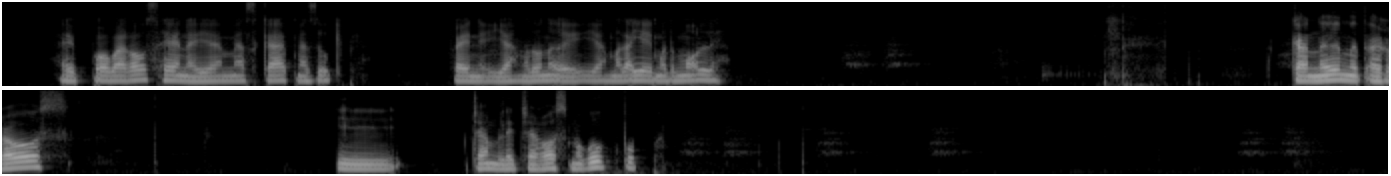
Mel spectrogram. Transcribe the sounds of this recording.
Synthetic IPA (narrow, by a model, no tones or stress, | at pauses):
hepobaɾoshenajahmʲaskapʲmʲas̬ukpʲ | fenejahmɨd̪unɨjjahmaɡajɨjmɨd̪mole | kanɨmɨd̪aros | i | t͡ʃamlet͡ʃaɣosmoɡukpɨp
